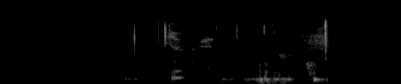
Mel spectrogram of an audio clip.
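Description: Near silence, then from about a second in a handful of faint clicks, with faint voice sounds between them and a sharper click near the end.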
